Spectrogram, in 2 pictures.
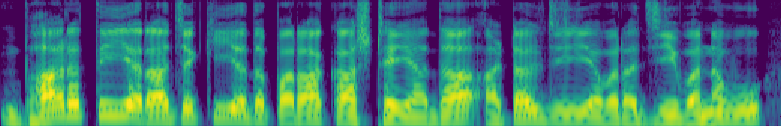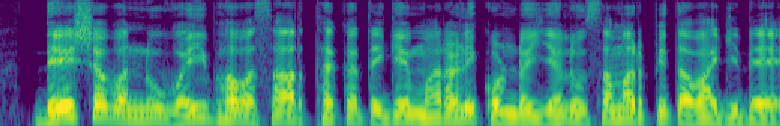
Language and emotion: Kannada, neutral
